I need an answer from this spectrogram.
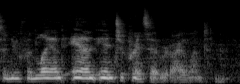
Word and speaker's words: Newfoundland: Is up in Nova Scotia and Newfoundland, which is how they pronounce it, Newfoundland, and into Prince Edward Island.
